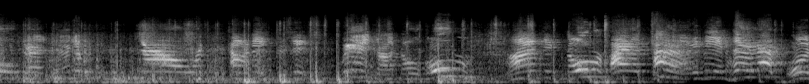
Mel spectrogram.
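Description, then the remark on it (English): A stagecoach's horses' hooves clop beneath loud, overlapping voices as the driver is told to hold down the horses. The hoofbeats slow and then stop while people keep talking. “All right, driver, hold down on those horses. Whoa!”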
